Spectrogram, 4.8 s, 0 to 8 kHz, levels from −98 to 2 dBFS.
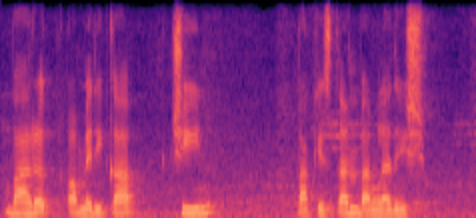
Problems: none marked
